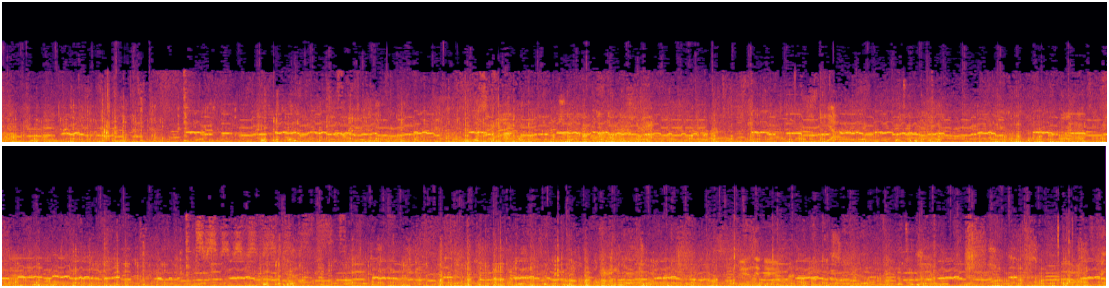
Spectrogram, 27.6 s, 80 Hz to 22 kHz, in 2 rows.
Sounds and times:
Music: 0.0s - 27.6s
Speech: 5.8s - 11.7s, 21.2s - 26.0s.

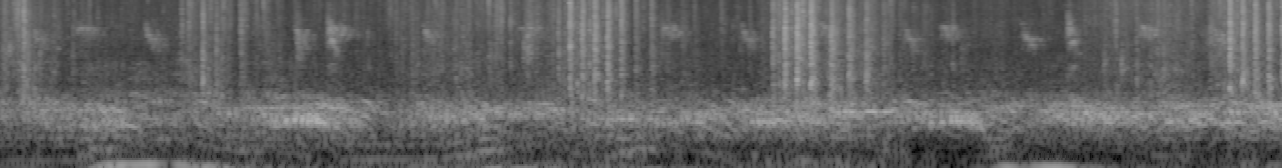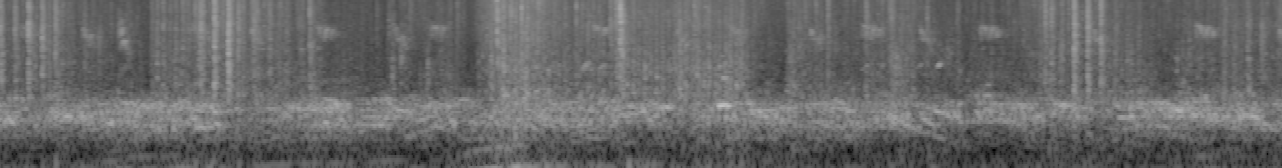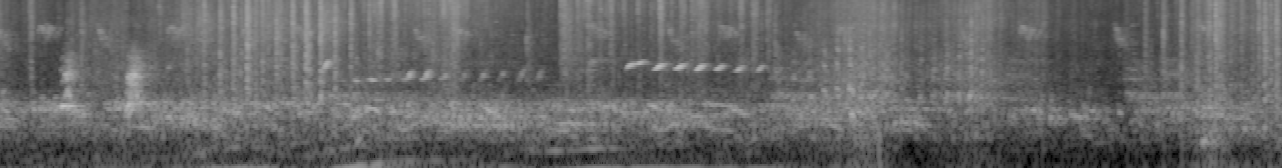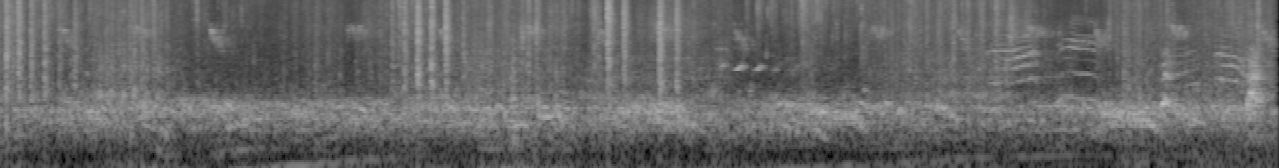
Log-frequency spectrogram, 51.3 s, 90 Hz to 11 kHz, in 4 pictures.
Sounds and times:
Outside, rural or natural: 0.0s - 51.2s
Pigeon, dove: 0.0s - 51.2s.

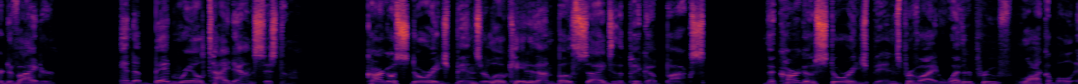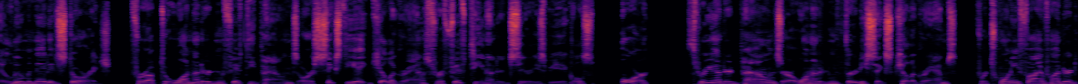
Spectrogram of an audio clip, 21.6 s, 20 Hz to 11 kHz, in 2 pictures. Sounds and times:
Speech: 0.0s - 0.6s, 1.2s - 3.1s, 3.7s - 21.5s.

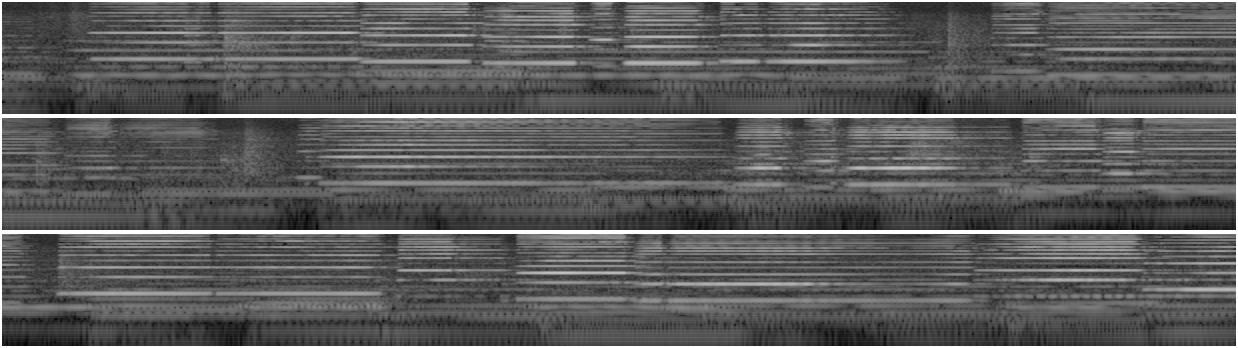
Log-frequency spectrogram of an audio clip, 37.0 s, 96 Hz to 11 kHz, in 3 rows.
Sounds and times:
Harmonica: 0.0s - 37.0s.

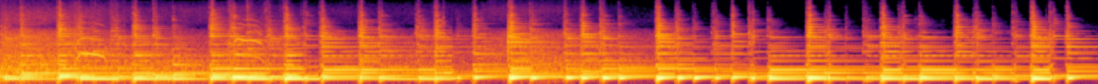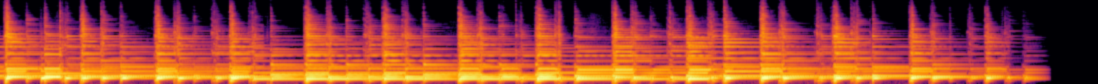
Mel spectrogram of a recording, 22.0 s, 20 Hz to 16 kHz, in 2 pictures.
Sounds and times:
Music: 0.0s - 21.5s.

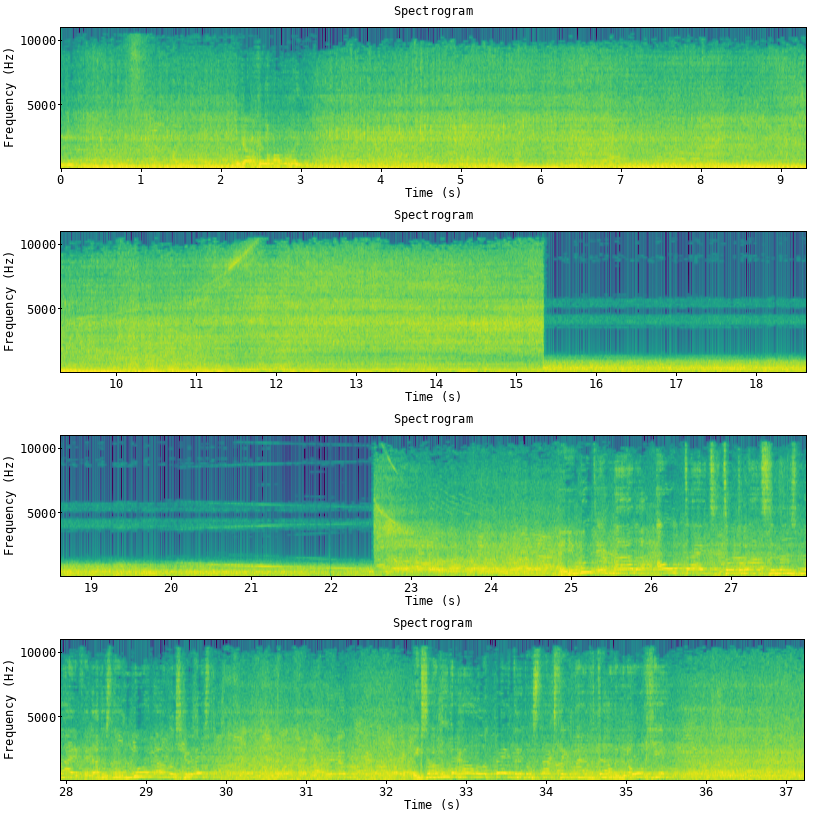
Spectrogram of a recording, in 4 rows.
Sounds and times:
Speech: 2.2s - 3.2s, 22.7s - 35.7s.

